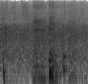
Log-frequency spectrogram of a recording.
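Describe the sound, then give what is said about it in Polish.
Audience applause at a faith-sharing gathering: steady, dense clapping with a few brief louder claps, fairly quiet and without talk. “Dajmy mu oklaski, bo to dla niego było trudne.”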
